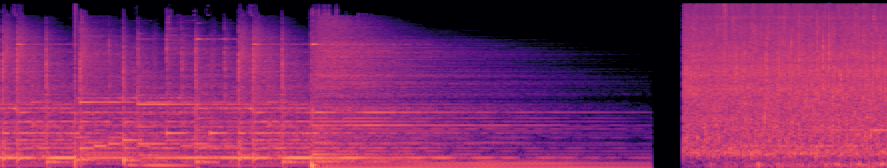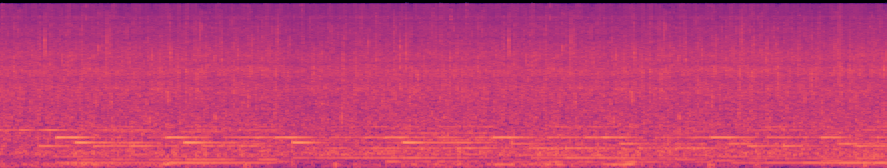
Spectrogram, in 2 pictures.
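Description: Spring water from the Rouvas source gushes steadily in a continuous, close rushing wash, following a few seconds of sustained tonal sound that cuts off abruptly.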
